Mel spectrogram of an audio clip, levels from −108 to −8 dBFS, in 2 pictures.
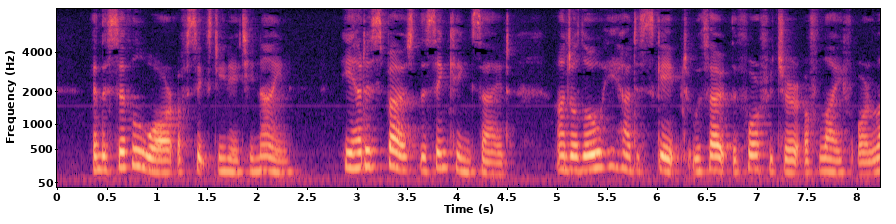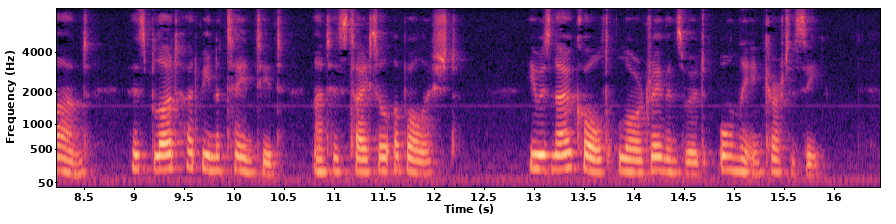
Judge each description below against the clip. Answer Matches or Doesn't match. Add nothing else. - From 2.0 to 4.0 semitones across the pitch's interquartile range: Matches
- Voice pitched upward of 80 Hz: Matches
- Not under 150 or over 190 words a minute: Matches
